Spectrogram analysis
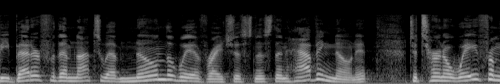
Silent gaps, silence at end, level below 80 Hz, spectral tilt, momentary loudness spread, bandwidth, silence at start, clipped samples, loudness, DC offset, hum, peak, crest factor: none; 0 s; -54 dBFS; -6 dB/octave; 6 LU; 11 kHz; 0 s; under 0.1%; -23 LUFS; 0.8%; none; -8 dBFS; 14 dB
